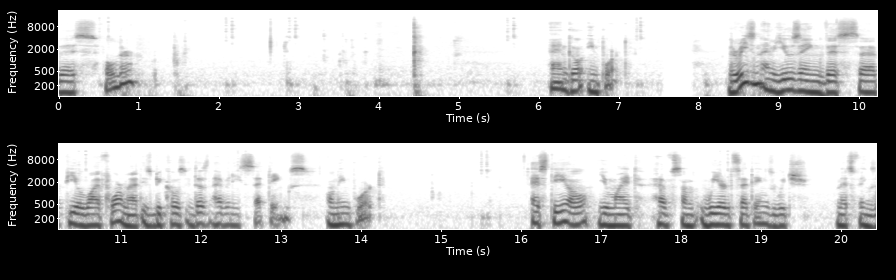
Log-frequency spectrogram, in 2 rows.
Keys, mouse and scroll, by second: 1.4 ctrl+c, 3.7 ctrl+v, 4.6 Return, 7.2 click.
